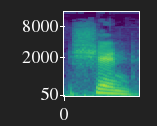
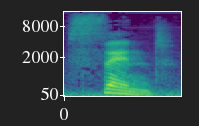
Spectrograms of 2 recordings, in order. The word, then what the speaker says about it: send: For example, send, and they pronounce this, so if you make a mistake, you will end up pronouncing this as shend, shend it. It's not shend, it's send.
